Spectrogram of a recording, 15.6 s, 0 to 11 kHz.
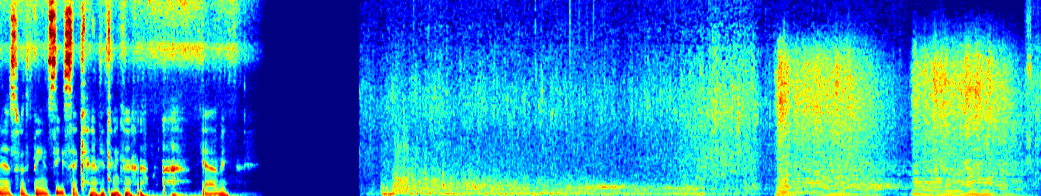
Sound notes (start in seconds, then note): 5.4 wind, thunder; 11.6 ship horn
